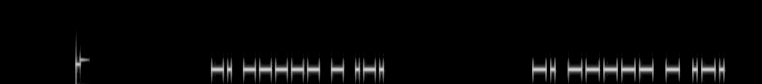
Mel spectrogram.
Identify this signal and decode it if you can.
Morse code, heard as a keyed tone, about 29 wpm, 700 Hz. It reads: N0TR N0TR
